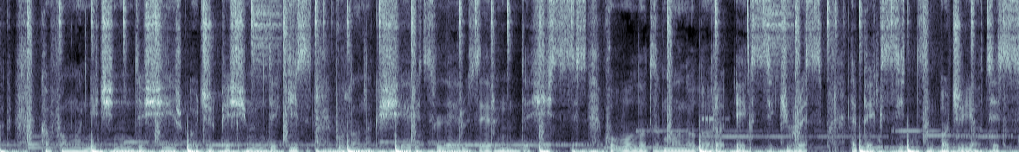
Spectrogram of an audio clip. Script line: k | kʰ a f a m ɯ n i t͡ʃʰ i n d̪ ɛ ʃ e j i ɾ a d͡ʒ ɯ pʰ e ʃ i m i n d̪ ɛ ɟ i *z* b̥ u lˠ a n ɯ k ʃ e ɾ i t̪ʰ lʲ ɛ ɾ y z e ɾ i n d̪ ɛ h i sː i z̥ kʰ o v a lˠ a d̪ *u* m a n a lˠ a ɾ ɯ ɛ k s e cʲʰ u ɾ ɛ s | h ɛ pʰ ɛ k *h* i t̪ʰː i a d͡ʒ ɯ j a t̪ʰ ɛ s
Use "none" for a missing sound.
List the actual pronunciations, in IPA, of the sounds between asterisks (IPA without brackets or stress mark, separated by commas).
z, ɯ, s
